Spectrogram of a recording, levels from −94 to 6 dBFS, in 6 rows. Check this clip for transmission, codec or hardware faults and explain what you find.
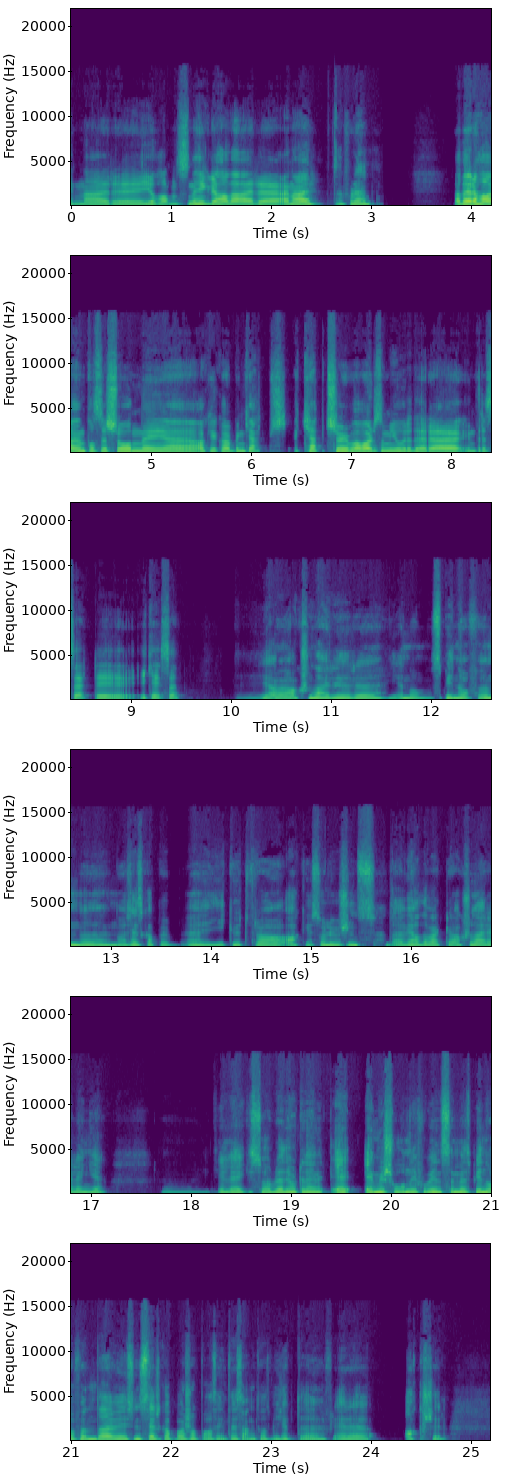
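Two transmission faults appear close together.

Skip ahead, 10.43 to 10.45 s: about a second of speech was discarded while later audio was already queued, so playback leaps forward with no filler. The speech on either side is joined almost seamlessly, and a chunk of content simply vanishes.

Jitter buffer speed-up, 10.53 to 12.01 s: the buffer still held more audio than it aims for, so the receiver trimmed many short pitch-period slices, removing about 200 ms in total. Speech runs at 112% speed with unchanged pitch and sounds noticeably hurried.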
